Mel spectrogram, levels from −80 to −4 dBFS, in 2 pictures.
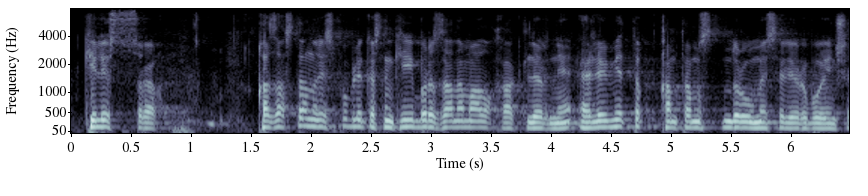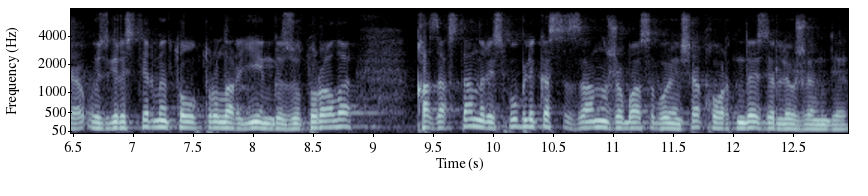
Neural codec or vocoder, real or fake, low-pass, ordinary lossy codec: none; real; 7.2 kHz; Opus, 24 kbps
